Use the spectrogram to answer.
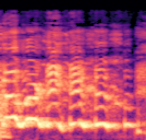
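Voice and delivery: high, slow, laughing mimic of the owner; quoting the owner through laughter.

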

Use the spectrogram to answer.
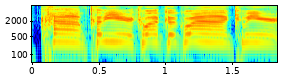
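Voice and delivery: high sing-song come here to the dog; high coaxing call. Shown as a demonstration. Trainer showing owner how to call the dog, high and coaxing. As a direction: coax the dog in with a bright high voice. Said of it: "you're gonna squeak it and go".

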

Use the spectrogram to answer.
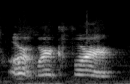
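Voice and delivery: strained, slow after choking. Real, not acted. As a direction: push words out past a cough. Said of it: "I'm choking".

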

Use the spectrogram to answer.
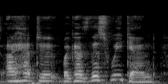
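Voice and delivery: ordinary talk

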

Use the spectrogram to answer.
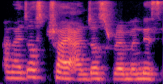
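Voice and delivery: ordinary talk, nothing marked

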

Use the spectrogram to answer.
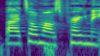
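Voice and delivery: ordinary delivery

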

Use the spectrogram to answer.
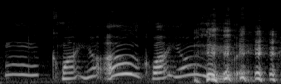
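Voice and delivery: Miss Slocum imitation. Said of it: "he was like".

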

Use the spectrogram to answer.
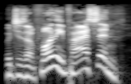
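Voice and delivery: put-on Aussie voice, hammed-up; mock Australian accent. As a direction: lay on a cheesy Australian accent. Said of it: "we know you love this authentic Australian accent".

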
